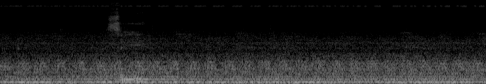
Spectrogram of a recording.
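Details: Samsung washer-dryer on a spin test after replacing the shock absorbers to cure noise and jumping; steady, even low hum with no banging or thumping, running smoothly and quietly.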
